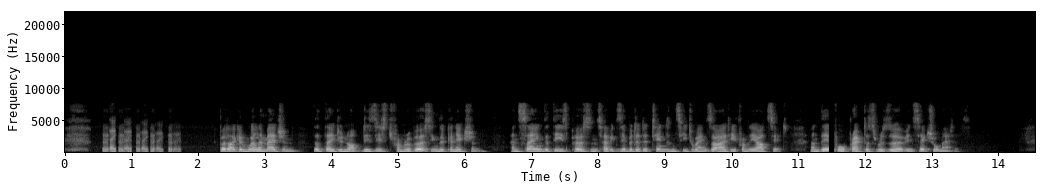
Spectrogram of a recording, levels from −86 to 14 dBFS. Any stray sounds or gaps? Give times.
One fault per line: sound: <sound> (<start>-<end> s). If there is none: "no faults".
sound: laugh (0.6-1.8 s)
sound: dropout (11.5-11.5 s)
